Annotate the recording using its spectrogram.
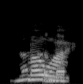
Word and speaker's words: Moai: And I hope I'm going to say this right. The Moai people. Is that how you say it? – Moai.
